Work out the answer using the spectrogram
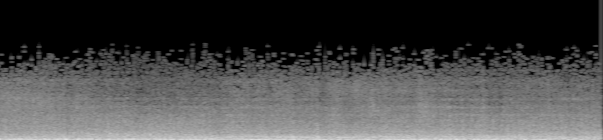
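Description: Taiwan Railways silver-and-blue electric commuter train rolling along the platform: a steady, loud rumble of wheels on rail with some clickety-clack from the rail joints.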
